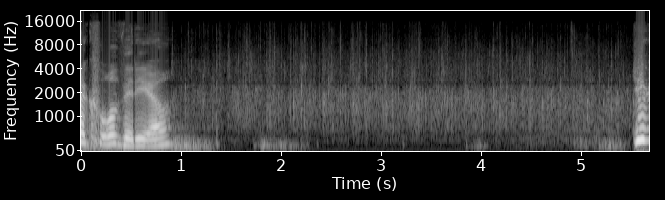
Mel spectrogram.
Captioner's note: crowd applauding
